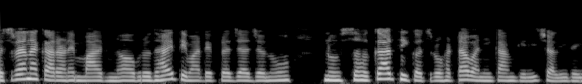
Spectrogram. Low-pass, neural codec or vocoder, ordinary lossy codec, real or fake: 5.4 kHz; vocoder, 44.1 kHz, 80 mel bands, Vocos; none; fake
